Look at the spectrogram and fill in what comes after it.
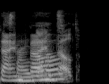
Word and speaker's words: Steinfeld: Steinfeld.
